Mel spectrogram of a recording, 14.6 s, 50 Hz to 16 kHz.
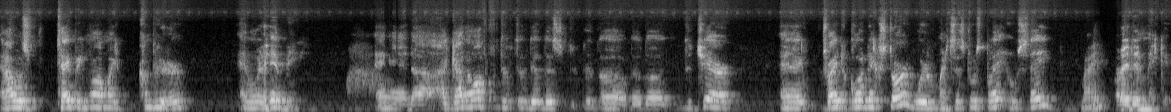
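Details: Adult male stroke survivor and heart transplant recipient with Broca's aphasia for over 8 years after a stroke in March 2011, with short utterances, laborious word-finding and more difficulty with verbs than nouns; Broca's aphasia.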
